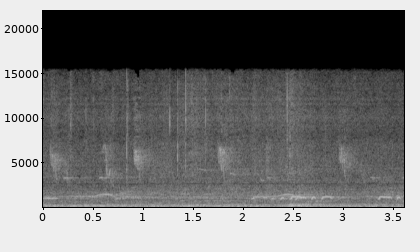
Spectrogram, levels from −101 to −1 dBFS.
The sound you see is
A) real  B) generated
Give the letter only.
B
